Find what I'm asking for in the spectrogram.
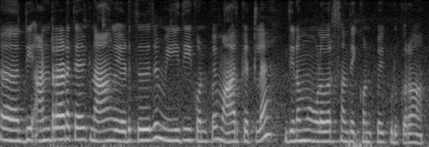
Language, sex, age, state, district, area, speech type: Tamil, female, 45-60, Tamil Nadu, Coimbatore, rural, spontaneous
